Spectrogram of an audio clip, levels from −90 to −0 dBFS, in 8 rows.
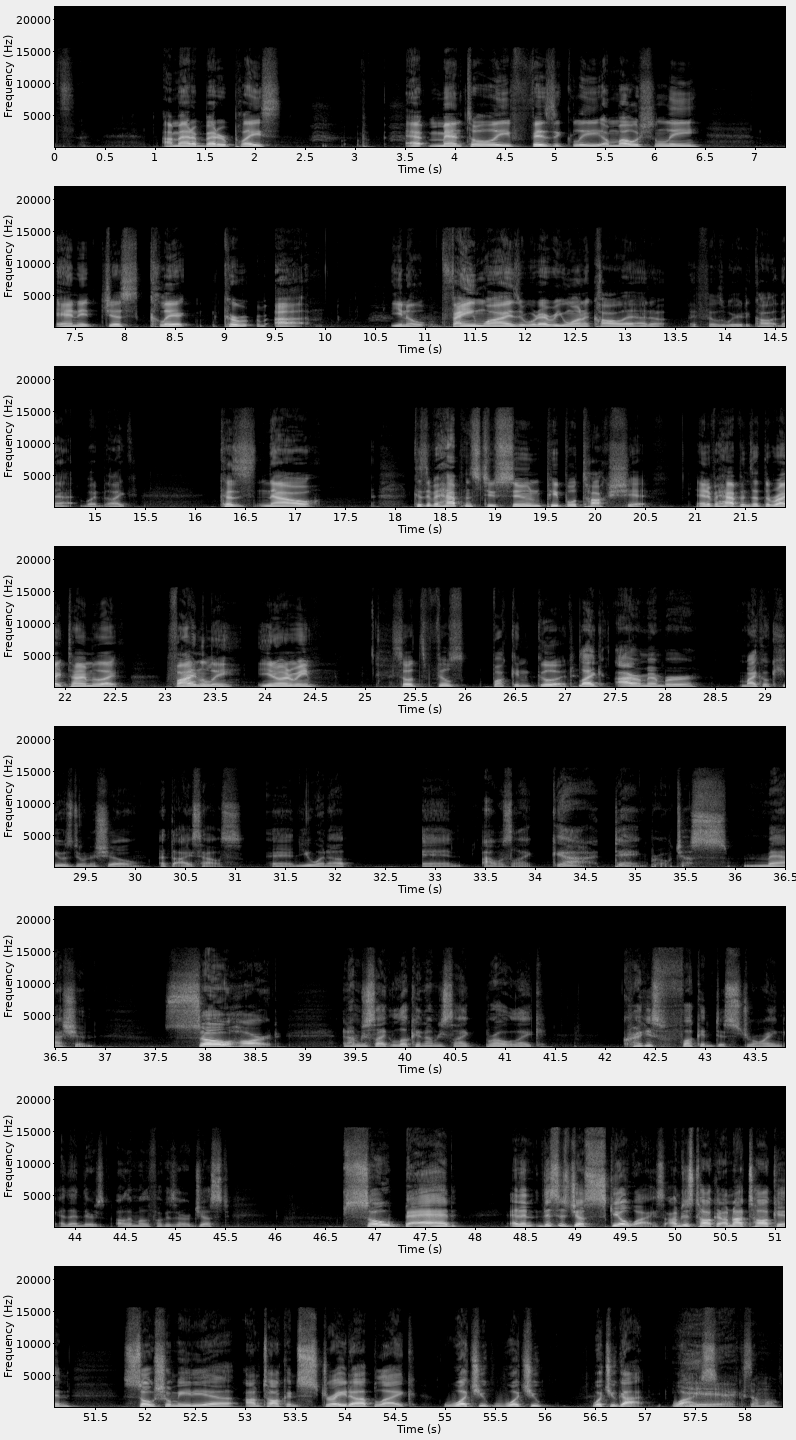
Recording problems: none

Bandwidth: 15.5 kHz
